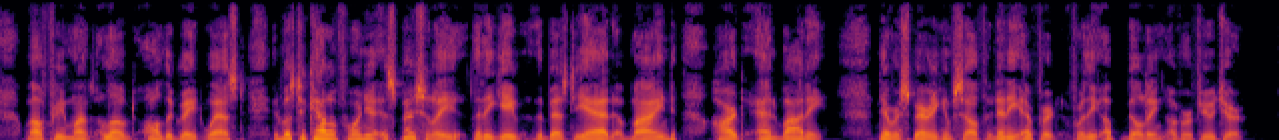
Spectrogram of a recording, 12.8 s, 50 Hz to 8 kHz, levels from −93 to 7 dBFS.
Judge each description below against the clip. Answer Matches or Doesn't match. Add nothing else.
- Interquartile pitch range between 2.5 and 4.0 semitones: Matches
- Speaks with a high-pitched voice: Doesn't match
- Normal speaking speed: Matches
